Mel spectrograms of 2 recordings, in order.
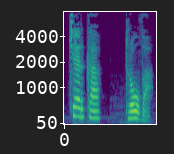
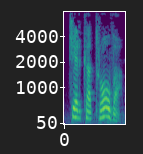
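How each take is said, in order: First: There is a break in the middle. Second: The letters run together as one word. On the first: "فصل الكلمة في منتصفها" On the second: "أعاد نطق الأحرف ودمجها معا"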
